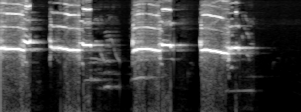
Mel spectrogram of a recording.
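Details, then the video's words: Oriental magpie-robin in chatty song, used to prompt lazy magpie-robins to sing. Four loud, clear, steady whistled notes, each about half a second long, with short gaps between them. "siulan kacer gacor memancing kacer malas bunyi menjadi lebih rajin bunyi"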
